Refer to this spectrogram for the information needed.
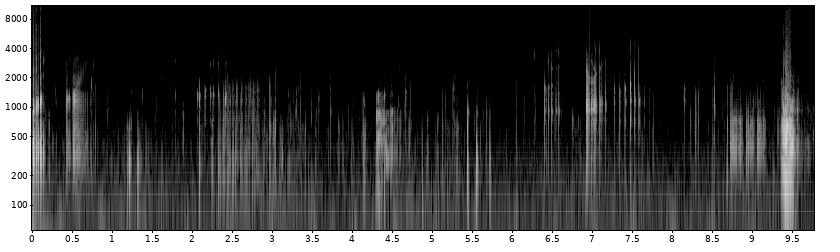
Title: Stomach growls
